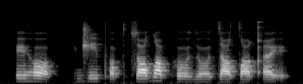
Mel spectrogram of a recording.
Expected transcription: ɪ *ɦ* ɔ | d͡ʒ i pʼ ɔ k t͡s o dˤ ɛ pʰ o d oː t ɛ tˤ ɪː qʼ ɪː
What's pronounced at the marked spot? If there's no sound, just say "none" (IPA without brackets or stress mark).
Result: ɦ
